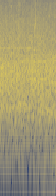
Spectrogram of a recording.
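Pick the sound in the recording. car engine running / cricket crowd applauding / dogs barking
cricket crowd applauding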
